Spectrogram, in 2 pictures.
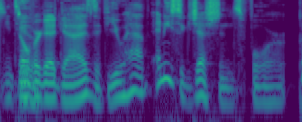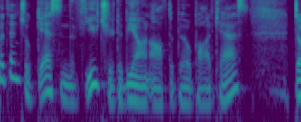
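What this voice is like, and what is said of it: Smooth announcer-style radio voice. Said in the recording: “Let me go into my radio voice. ... Dude, you have a nice voice. ... I like that voice.”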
